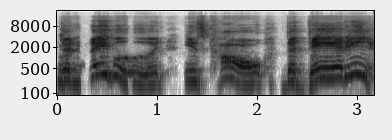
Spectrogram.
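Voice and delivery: slow, deliberate, every word carefully spelled out. Telling listeners about a Houston neighborhood, repeating its name: said slowly for clarity. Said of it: "let me say that slow for y'all".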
